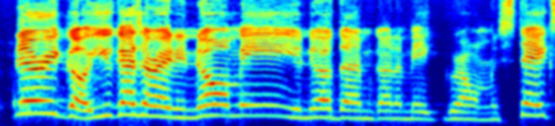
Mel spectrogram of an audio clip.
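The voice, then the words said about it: Non-native English accent. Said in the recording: “I can't even pronounce ... I cannot even pronounce ... appreciate you and your accent”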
